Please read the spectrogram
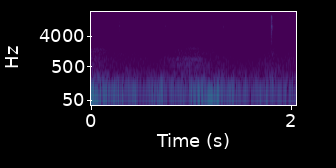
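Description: Near silence from a small twig fire burning over a paraffin-wax candle, with a single faint sharp crackle near the end.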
